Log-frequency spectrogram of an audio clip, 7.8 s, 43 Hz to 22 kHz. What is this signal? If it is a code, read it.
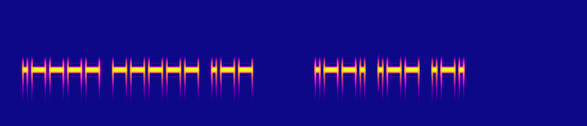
Morse code, heard as a keyed tone, about 20 wpm, 700 Hz. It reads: 10W PWR
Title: Common QSO Phrases - 2x Word-Spacing - 20wpm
